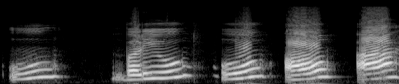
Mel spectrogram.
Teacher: उ, बड़ी उ, ओ, औ, आ ये पश्च स्वर हैं। इन स्वरों का उच्चारण जिह्वा के पिछले हिस्सों से होता है।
